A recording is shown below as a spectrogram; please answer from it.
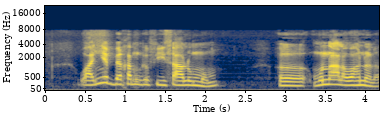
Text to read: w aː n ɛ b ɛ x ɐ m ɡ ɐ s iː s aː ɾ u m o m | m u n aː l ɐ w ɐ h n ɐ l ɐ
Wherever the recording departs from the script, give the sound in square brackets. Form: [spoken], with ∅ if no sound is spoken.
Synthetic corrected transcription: w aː [ɲ] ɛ b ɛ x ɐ m ɡ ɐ [f] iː s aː [l] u m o m | m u n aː l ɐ w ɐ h n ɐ l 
